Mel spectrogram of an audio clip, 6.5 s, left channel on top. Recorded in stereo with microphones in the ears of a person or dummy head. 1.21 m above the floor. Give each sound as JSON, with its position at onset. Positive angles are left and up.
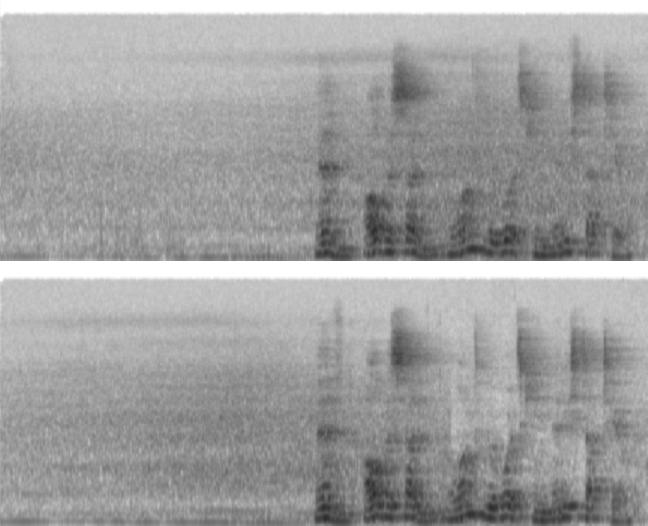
{"t": 3.1, "sound": "a man speaking", "side_deg": -40, "distance_m": 1.2}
